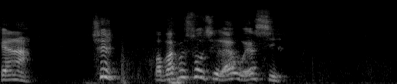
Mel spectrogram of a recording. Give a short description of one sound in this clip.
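An elderly woman speaks firmly nearby.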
